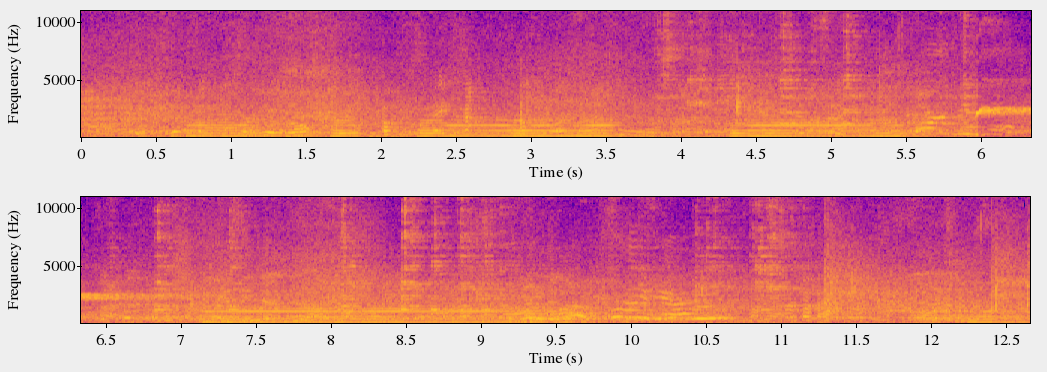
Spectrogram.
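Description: Spectators chatter nearby in a large echoing arena.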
